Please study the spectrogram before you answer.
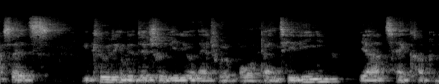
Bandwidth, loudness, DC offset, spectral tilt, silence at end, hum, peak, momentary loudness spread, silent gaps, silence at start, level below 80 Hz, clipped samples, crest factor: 10 kHz; -26 LUFS; under 0.1%; -4.5 dB/octave; 0 s; none; -12 dBFS; 8 LU; none; 0 s; -64 dBFS; under 0.1%; 14 dB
